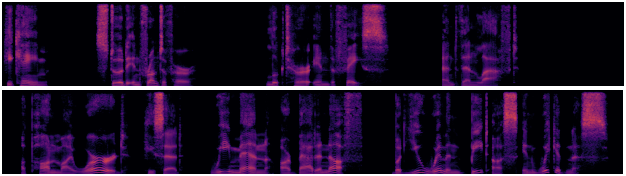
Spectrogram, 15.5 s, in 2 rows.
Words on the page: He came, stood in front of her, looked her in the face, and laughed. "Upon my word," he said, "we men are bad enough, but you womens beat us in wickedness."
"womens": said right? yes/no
no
